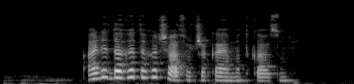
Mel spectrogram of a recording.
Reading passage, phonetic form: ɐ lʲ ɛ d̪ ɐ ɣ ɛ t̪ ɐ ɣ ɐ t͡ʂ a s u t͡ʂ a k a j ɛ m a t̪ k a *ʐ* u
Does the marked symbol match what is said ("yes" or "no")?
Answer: no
